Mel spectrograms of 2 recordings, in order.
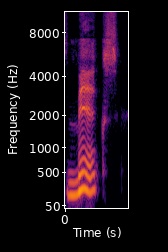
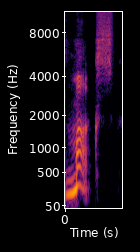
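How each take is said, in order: First: The vowel sounds like the one in 'mix'. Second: The vowel sounds like the one in 'mux'. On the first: "some people pronounce M X as mix" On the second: "some people pronounce M X as mux"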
